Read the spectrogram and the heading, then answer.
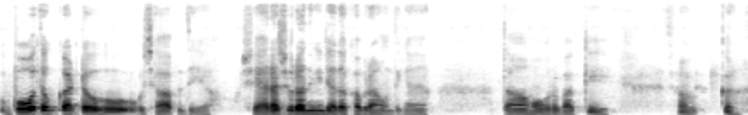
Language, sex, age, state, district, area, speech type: Punjabi, female, 45-60, Punjab, Hoshiarpur, rural, spontaneous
